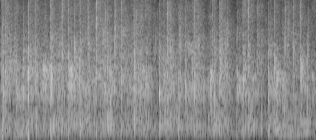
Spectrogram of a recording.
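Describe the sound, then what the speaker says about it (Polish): Audience applause fills a hall at the close of a poetry evening devoted to Władysław Broniewski, a dense, steady clapping from many hands held at an even level throughout. "Serdecznie państwu dziękujemy za brawa"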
